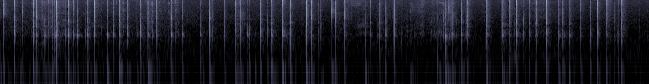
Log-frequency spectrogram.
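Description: An empty rainbow clear vinyl pencil case is folded and crinkled, then tapped with long acrylic nails. The result is a dense run of sharp, dry clicks and crinkly crackles with a bright, papery edge. Each tap dies away almost instantly.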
